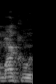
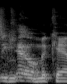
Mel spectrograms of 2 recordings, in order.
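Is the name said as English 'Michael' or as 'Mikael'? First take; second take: Michael; Mikael. First: The name sounds like the English name Michael. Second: The name is said as Mikael, not Michael. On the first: The speaker calls it wrong. "it's not Michael" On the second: The speaker calls it right. "it's Mikael"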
